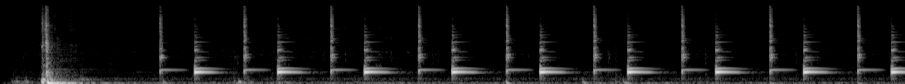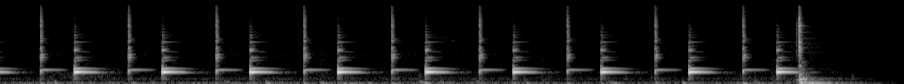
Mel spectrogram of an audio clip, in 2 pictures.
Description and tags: Henkilöauto, suuntavilkku, suuntamerkki / A car, indicator, turn signal, interior, Cadillac
Cadillac, avoauto. Suuntavilkku auton sisällä, soiva ääni. Lähiääni.
Paikka/Place: Ei tietoa / Unknown
Aika/Date: 1984
Yle, Autoilu, Cars, Finnish-Broadcasting-Company, Finland, Suomi, Tehosteet, Soundfx, Autot, Yleisradio, Auto, Motoring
